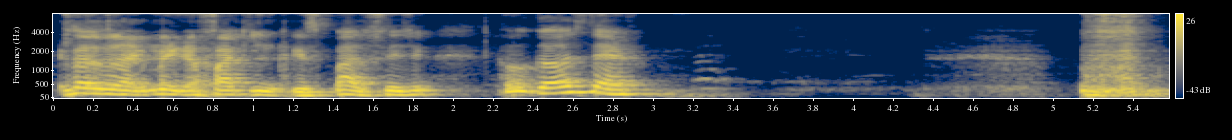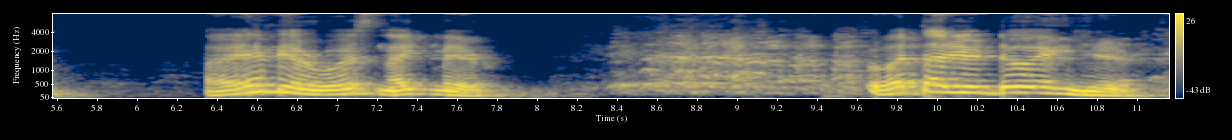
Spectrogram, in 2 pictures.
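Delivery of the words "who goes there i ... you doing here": slow, mock-menacing Indian accent; lightly put-on Indian accent, trying to sound threatening. Indian Batman confronting drug thieves, mock Indian accent. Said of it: "cum poți să fii amenințător cu un accent indian".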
